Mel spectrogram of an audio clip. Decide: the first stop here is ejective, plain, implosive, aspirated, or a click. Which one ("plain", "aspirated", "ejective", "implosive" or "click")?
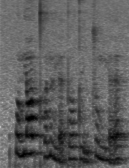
plain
